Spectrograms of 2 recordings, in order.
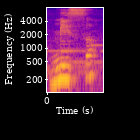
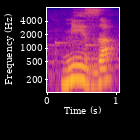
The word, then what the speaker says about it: missa: para participar da missa é com dois s porque se eu colocar um s só vai ficar misa e fica errado não pode usar um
